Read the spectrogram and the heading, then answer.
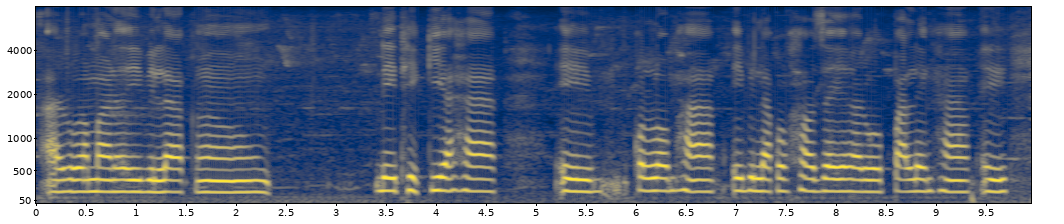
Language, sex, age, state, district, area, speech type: Assamese, female, 45-60, Assam, Barpeta, rural, spontaneous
